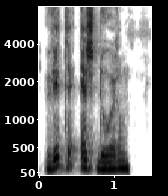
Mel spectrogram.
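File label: "witte esdoorn", Dutch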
